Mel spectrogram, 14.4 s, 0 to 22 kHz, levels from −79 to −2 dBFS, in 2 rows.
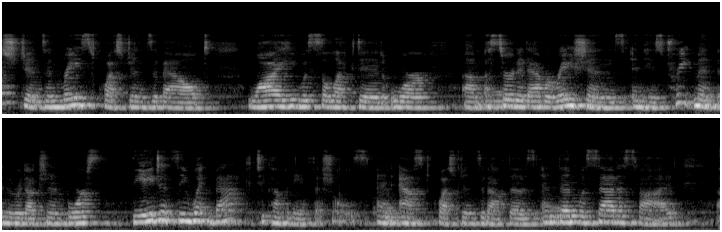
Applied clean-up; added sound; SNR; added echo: neural separator model SepFormer DNS4.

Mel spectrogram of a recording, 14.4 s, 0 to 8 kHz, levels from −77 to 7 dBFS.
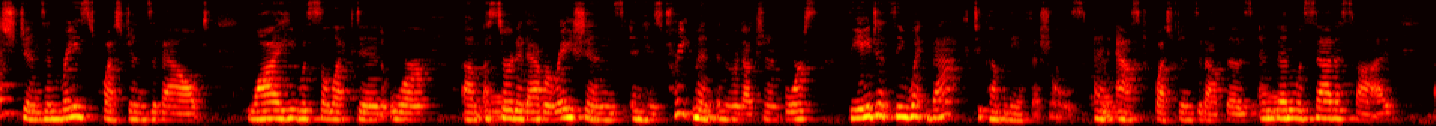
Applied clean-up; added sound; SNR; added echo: classical method WPE with log-MMSE.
